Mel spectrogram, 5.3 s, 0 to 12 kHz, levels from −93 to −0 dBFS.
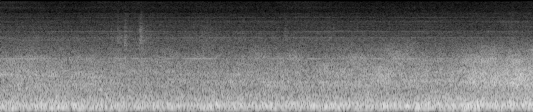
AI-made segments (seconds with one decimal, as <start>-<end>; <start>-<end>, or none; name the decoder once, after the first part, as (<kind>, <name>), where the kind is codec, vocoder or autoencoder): none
